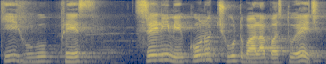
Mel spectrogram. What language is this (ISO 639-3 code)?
mai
